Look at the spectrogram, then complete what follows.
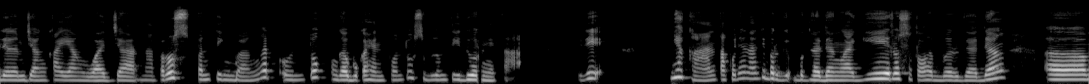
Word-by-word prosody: dalam 200 -1 0
jangka 195 0 -5
yang 190 -1 -4
wajar. 180 +1 -1
Nah, 200 - -12
terus 280 - +3
penting 225 -2 -5
banget 210 - -4
untuk 215 +9 -3
enggak 205 -2 +2
buka 210 +2 -2
handphone 205 +1 -7
tuh 300 +5 -8
sebelum 215 -3 -6
tidur 215 -1 +3
nih, 185 -2 -4
Kak. - - -13 0.6
Jadi 275 +5 0 0.8
iya 335 - +6
kan, 195 -2 -6
takutnya 225 +5 -3
nanti 280 +2 -5
berga 220 -7 -1
bergadang 200 -1 0
lagi, 225 +8 +6
terus 260 0 +3
setelah 205 0 -2
bergadang, 190 +6 0 0.5
mmm, 225 0 +8
210 Hz, 160 wpm, -25 LUFS, 195-230 Hz, 0.8 s, mmm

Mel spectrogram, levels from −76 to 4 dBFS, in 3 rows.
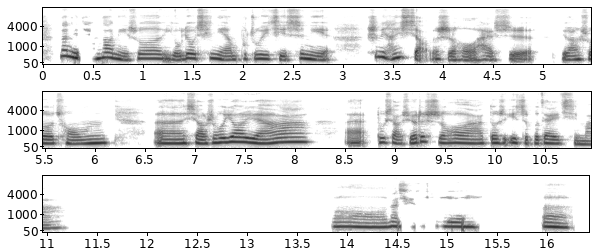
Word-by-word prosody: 那 355 0 +2
你 275 -4 +8
听到 255 +4 0
你 200 -8 +2
说 230 +5 -1
有 185 -6 -2
6-7 235 +1 +1
年 180 -4 0
不 210 - -8
住 215 +2 -1
一 210 - +2
起， 180 -4 -4
是 180 +8 -2
你 190 -6 +2 0.3
是 315 - -6
你 290 - +5
很 245 +4 +3
小 280 -1 -3
的 210 - -5
时 165 -5 -1
候， 160 -1 -4
还 170 0 -6
是， 170 -1 -6 0.2
比 - - -5
方 185 +2 -1
说 190 -1 +2
从， 190 +3 +1 0.4
呃， 190 +1 +2
小 195 -2 +1
时 215 - 0
候 230 - +5
幼 260 +2 +6
儿 250 - +6
园 200 -1 +4
啊， 255 +2 +2 0.3
呃， 220 -1 -5
读 230 - -1
小 210 -4 -3
学 200 +3 +1
的 275 - +2
时 265 -6 -2
候 210 +1 0
啊， 195 -1 0
都 205 +1 +1
是 200 - -1
一 220 - +1
直 180 - -5
不 185 0 -3
在 195 +1 +1
一 180 - 0
起 180 -3 -9
吗？ 155 +2 -7 2.6
哦， 215 -3 +1
那 235 +1 +1
其 210 -2 -10
实 235 - -34
是 245 - -24 1.0
嗯。 205 -4 +2
205 Hz, 210 characters per minute, -20 LUFS, 185-230 Hz, 2.6 s, 你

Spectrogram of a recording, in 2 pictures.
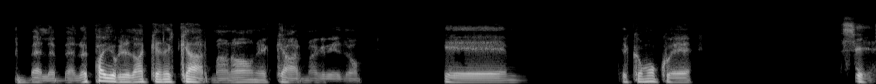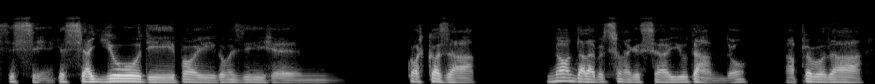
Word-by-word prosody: È - - -12
bello, 100 -2 -7
è - - -8
bello. 90 +5 -7
E 125 - +2
poi 165 -3 +6
io 140 - +8
credo 115 -1 +2
anche 125 +1 +2
nel 120 -1 +3
karma, 105 -6 +1
no, 110 +2 -5
nel 105 -2 -9
karma 90 0 -6
credo. 90 -1 -13 0.8
Ehm, 100 -1 -4 0.9
e - - -8
comunque 115 -7 -2 1.5
Sì, - - -3
sì, - - -8
sì 90 0 -8
che 120 - -2
si 115 - -1
aiuti 120 -3 +6
poi, 110 -4 -1
come 115 +2 -4
si 110 +2 -8
dice, 100 -2 -6
mhmm, 100 -1 -18 0.6
qualcosa 110 -7 0 0.7
non 155 +3 +2
dalla 125 -3 +4
persona 115 +1 -5
che 115 0 -3
sta 115 -1 -5
aiutando, 110 -2 -3 0.3
ma - - -8
proprio 120 -3 +1
da 110 -2 -1
110 Hz, 135 wpm, -22 LUFS, 100-120 Hz, 1.5 s, io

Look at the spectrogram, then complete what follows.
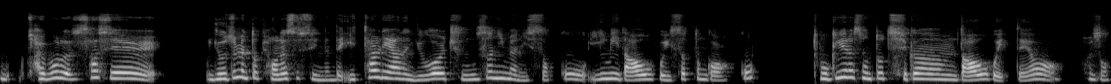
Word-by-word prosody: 어 245 - -4 0.2
잘 255 - 0
모르겠어요. 260 -3 +2
사실 275 - +2 0.5
요즘엔 280 +5 +2
또 295 - -3
변했을 255 +1 0
수 265 - -6
있는데 205 0 -6
이탈리아는 260 -2 +1
6 205 +2 -5
월 260 0 +6
중순이면 245 0 -2
있었고 205 +4 -5
이미 255 +2 0
나오고 220 +2 +3
있었던 245 +4 -5
것 200 -3 -3
같고 285 - -8 0.5
독일에선 295 +2 +1
또 270 +1 -2
지금 245 -4 0
나오고 210 +5 +4
있대요. 230 +8 -4 0.2
그래서 225 -5 -9
245 Hz, 325 characters per minute, -23 LUFS, 225-270 Hz, 0.5 s, 월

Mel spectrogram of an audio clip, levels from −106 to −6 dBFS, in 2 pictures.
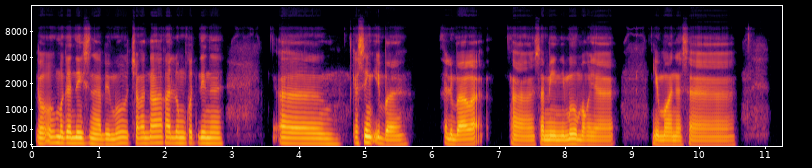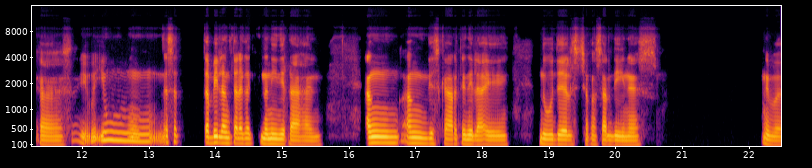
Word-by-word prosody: Oo, 135 +1 +1
maganda 145 -1 +3
yung 135 - +1
sinabi 125 -3 0
mo 140 +3 0
tsaka 135 0 -2
nakakalungkot 145 0 0
din 140 0 +2
na, 140 0 +2 0.9
ah, 130 -2 +1 0.5
kasing 150 +1 +3
iba. 115 -3 -1 0.6
Halimbawa 120 0 +3 0.5
ah, 105 -1 -2
sa 115 +1 0
minimum 110 +2 +3
o 105 - -2
kaya, 105 -1 -3 0.6
yung 105 -1 +1
mga 105 0 +2
nasa, 105 +1 -5 1.4
ah, 105 -1 -1 0.6
yung 220 +1 +1 0.7
nasa - - -2 0.4
tabi 150 +1 +4
lang 145 -1 +4
talagang 130 -1 +1 0.2
naninirahan, 110 -5 +1 0.7
ang 145 +1 +7 0.4
ang 140 -1 +2
diskarte 120 -2 -1
nila, 110 -1 +2
eh, 110 0 -1 0.4
noodles 115 -2 +1
'tsaka 115 - -5
sardinas. 105 -1 -2 1.5
Di - - 0
ba? 105 0 -2
120 Hz, 100 wpm, -23 LUFS, 110-140 Hz, 1.5 s, ang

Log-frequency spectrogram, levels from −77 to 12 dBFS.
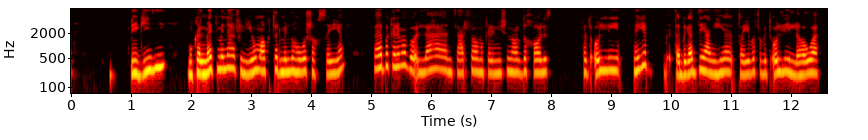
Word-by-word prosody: ب - - -23 1.0
بييجي 225 +4 +4
لي 305 +4 +6 0.4
مكالمات 225 +4 +6
منها 285 +1 +2
في 250 -2 -5
اليوم 235 +4 +1
أكتر 250 +1 -1
مِنّه 235 +1 +3
هو 235 0 +1
شخصيًا، 230 +2 -4 0.5
فباكلمها 320 +3 +1
باقُول 255 -6 -1
لها: 265 +1 -3
"أنتِ 235 -1 -7
عارفة 230 +2 -6
هو 245 - -2
ما 235 -1 -3
كلّمنيش 225 +1 -7
النهارده 235 0 -3
خالص" 235 0 -3 0.5
فتقُول 230 +1 0
لي 260 0 -1 0.2
هي 275 +8 +2 0.3
ب - - -12
طَب 200 - +3
بجد 220 +4 +2
يعني 230 -3 +1
هي 240 -1 -3
طيبة 215 +2 -4
فبتقُول 220 0 -3
لي 240 0 -1
اللي 205 -3 -1
هو: 220 +3 +2
235 Hz, 160 wpm, -22 LUFS, 225-260 Hz, 1.0 s, لي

